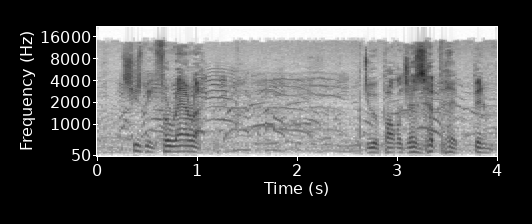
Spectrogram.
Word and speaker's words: Ferrara: Jennings getting in a tussle here with McKenna Ferrara excuse me Ferrara do apologize have been mispronouncing that game name tonight and the offside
